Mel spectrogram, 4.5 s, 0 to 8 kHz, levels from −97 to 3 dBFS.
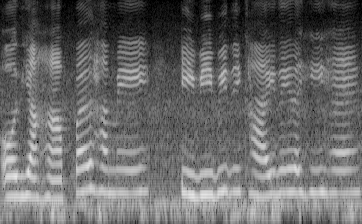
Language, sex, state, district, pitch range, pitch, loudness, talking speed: Hindi, female, Maharashtra, Gondia, 255-300 Hz, 290 Hz, -17 LUFS, 130 wpm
